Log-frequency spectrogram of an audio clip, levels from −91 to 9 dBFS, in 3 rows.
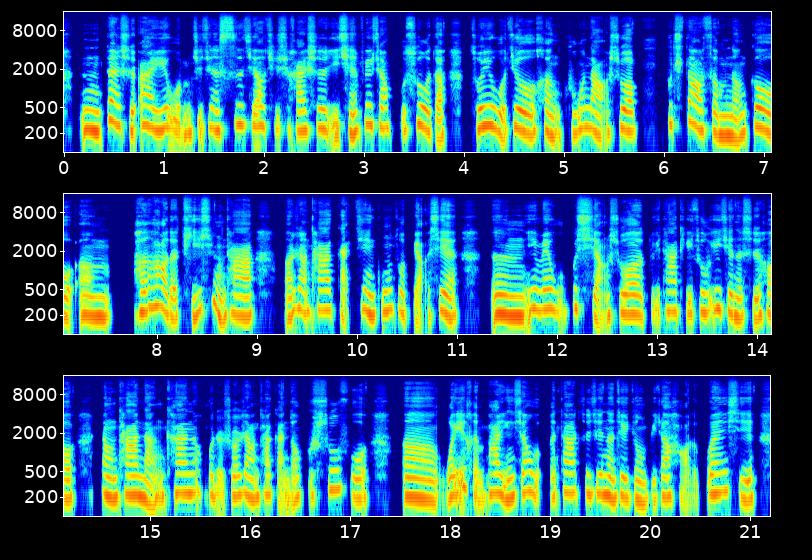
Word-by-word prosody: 嗯， 225 -1 +4
但 315 -5 +3
是 220 - -1
碍 260 0 +1
于 225 +2 +3
我 - - 0
们 195 +1 -1
之 - - -5
间 245 - -5
的 - - +3
私 275 +5 -3
交 265 -1 0
其 255 - -10
实 230 - -11
还 215 0 +1
是 235 +1 0
以 - - -1
前 200 +1 0
非 275 +3 -1
常 245 -2 -2
不 - - -6
错 245 -1 +2
的， 160 -3 0 0.2
所 240 - +2
以 265 - +5
我 215 - +2
就 215 -6 +4
很 205 -4 -1
苦 200 +6 -4
恼 205 -5 +1
说， 215 -1 +2 0.3
不 275 - -4
知 270 - -11
道 275 -7 +2
怎 205 -3 -1
么 185 - +5
能 180 +3 +2
够， 235 -7 +4
嗯， 190 -2 +3 0.2
很 225 +4 +2
好 265 -4 +3
地 175 -2 +1
提 185 +2 -3
醒 260 - -1
她， 195 -1 +1 0.3
呃， 185 +3 +1
让 240 -2 -1
她 240 +2 0
改 - - -4
进 235 -7 +1
工 230 +2 -1
作 225 -4 -3
表 205 - -5
现。 205 -1 +1 0.3
嗯， 200 -2 +6
因 250 0 0
为 250 - +3
我 245 -1 -2
不 225 +4 -7
想 195 -7 -2
说 210 0 +2
对 220 +6 -9
她 230 0 -2
提 225 - -5
出 220 +1 -2
意 255 - +1
见 215 -4 0
的 180 - +1
时 185 -2 -2
候 195 -2 0 0.2
让 205 -4 +3
她 215 +1 +3
难 195 +1 +2
堪， 230 +1 0
或 215 - -5
者 - - -3
说 210 0 -2
让 200 -3 +1
她 220 - -3
感 205 - -5
到 195 +2 -2
不 215 - -10
舒 265 +4 -3
服。 200 -6 -3 0.3
嗯， 190 -3 +4
我 205 - +2
也 - - +3
很 - - -3
怕 230 0 0
影 195 -1 +3
响 235 +2 -1
我 - - -3
跟 200 +1 -4
她 235 -2 0
之 225 -1 -5
间 225 0 0
的 205 -3 +4
这 200 -1 0
种 175 -3 -1
比 175 - -7
较 200 0 0
好 210 - -6
的 - - -11
关 230 +2 0
系。 185 -5 -2
215 Hz, 295 characters per minute, -21 LUFS, 195-240 Hz, 0.3 s, 嗯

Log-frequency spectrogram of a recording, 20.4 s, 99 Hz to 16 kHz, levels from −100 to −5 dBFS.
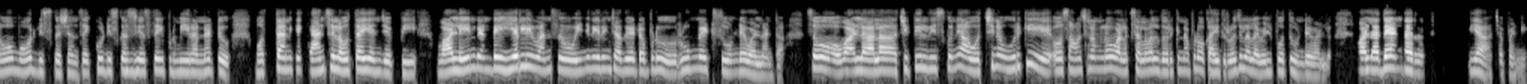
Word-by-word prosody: No 210 - -6 0.2
more 225 +3 -4
discussions. 200 -2 -5
ఎక్కువ 235 +5 -7
discuss 215 0 -6
జేస్తే 215 +2 -3
ఇప్పుడు 215 -2 -13
మీరన్నట్టు, 210 +1 -2 0.5
మొత్తానికే 245 +3 +2
క్యాన్సల్ 240 +3 +4
అవుతాయి 240 +2 +4
అని 215 -1 -9
జెప్పి, 190 0 -5 0.5
వాళ్ళేంటంటే 245 +3 +4
ఇయర్‌లీ 285 +2 +6
వన్సు 240 +1 -3 0.2
ఇంజినీరింగ్ 255 +1 -4
చదివేటప్పుడు, 230 +1 -2 0.3
రూమ్‌మేట్స్ 250 0 -2
ఉండేవాళ్ళంట. 190 -6 -4 0.5
సో, 265 - +3 0.4
వాళ్ళు 225 +1 +4
అలా 230 +1 +3 0.2
చిట్టీలు 265 +2 -4
దీసుకొని 265 +3 -5
ఆ - - 0
ఒచ్చిన 295 +5 0 0.2
ఊరికి, 305 +6 -3 0.3
ఓ - - -1
సంవత్సరంలో 250 +2 -6
వాళ్ళకి 215 -1 -3
సెలవులు 225 +1 -4
దొరికినప్పుడు 220 +3 -8
ఒక - - -5
5 200 - -9
రోజులు 245 +4 -4
అలా 205 - -2
వెళ్ళిపోతూ 210 +1 -8
ఉండేవాళ్ళు. 175 -3 -7 0.4
వాళ్ళదే 240 +2 +9
అంటారు. 230 -7 +3 0.7
యాహ్! 205 - -1
చెప్పండి. 180 -3 -15
230 Hz, 125 wpm, -22 LUFS, 210-250 Hz, 0.7 s, వాళ్ళదే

